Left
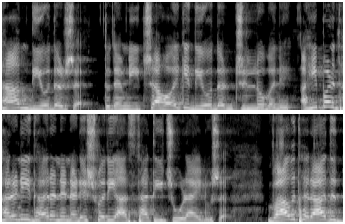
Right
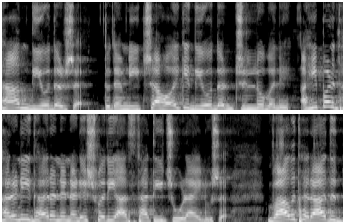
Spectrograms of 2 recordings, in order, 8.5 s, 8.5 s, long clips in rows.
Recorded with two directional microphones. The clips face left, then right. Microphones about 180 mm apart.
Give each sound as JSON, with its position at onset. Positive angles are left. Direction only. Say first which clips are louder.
{"t": 0.0, "sound": "speech", "louder": "right 4 dB", "side_deg": -40}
